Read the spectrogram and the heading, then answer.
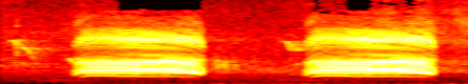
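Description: Two loud, harsh caws from a big black crow in Gamilaroi country, inland New South Wales near the Queensland border, each drawn out for about half a second with a short pause between them, over a faint background hum.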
